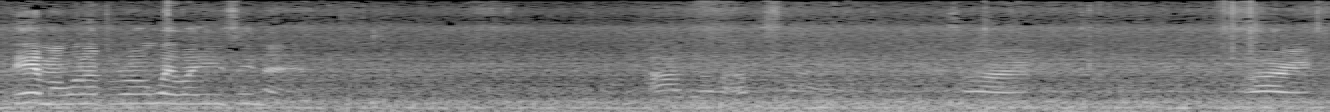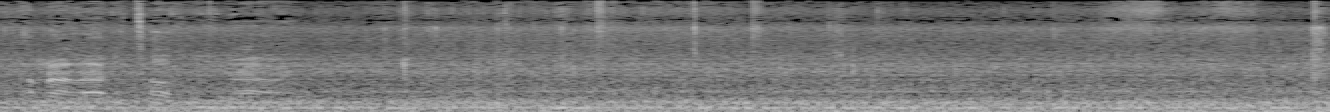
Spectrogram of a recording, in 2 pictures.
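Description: A car engine and road rumble hum steadily.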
